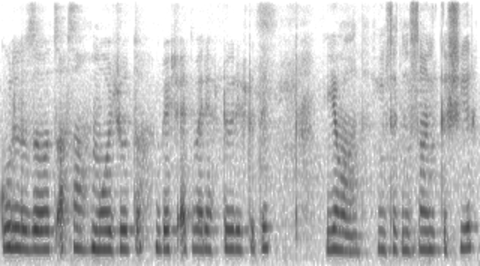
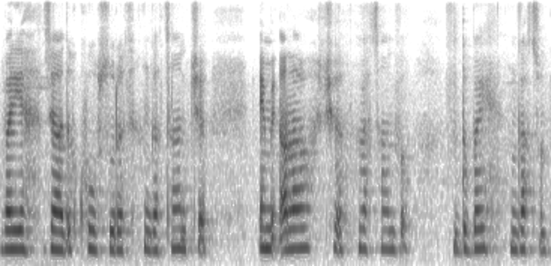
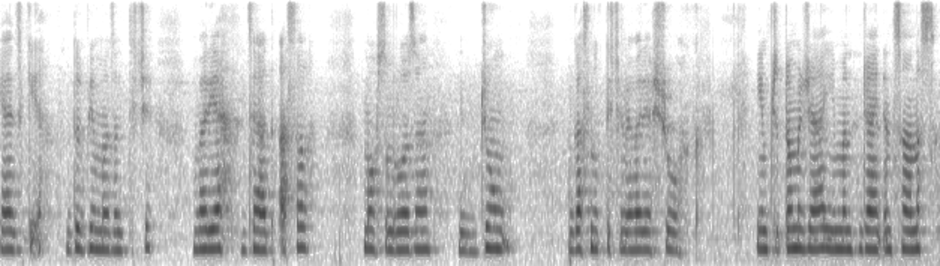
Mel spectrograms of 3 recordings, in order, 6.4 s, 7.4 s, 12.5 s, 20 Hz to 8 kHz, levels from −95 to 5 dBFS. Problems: constant background noise, low volume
